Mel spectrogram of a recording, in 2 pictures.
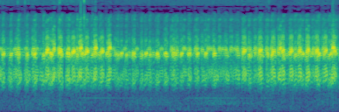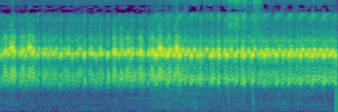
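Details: Night chorus of male European tree frogs at new meadow ponds in Schleswig-Holstein, Germany, calling for females; rapid nasal pulses repeat almost three times a second, many callers merging into a steady rattling wall of sound.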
